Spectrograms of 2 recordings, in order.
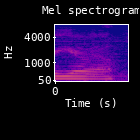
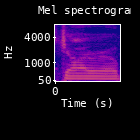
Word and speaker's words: gyro: Is it gyro or euro? Euro. It's Euro. What, are they having a debate about that in the chat? No, I'm telling you it's gyro, but I understand that it's euro.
